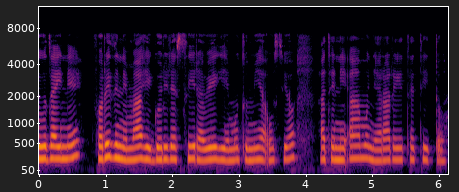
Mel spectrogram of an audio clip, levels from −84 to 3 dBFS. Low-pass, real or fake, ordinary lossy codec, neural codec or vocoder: 7.2 kHz; real; none; none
